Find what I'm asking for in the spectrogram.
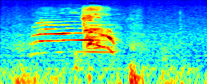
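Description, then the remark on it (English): A single drawn-out meow from Lenny the cat, who wants to go outside, rising and wavering with a strained, insistent tone, against a faint low background rumble. “Quiet down, cat!”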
